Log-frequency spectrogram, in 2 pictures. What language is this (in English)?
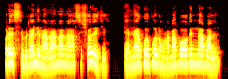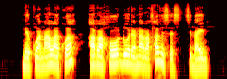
Masai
